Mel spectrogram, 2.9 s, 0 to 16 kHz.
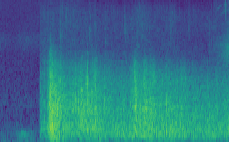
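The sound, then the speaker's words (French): A thunderstorm with pouring rain bursts in after a brief quiet moment over the crowd gathered on top of Fourvière hill in Lyon for the blessing of the Virgin after mass and the procession, on 8 December 1852: a dense, steady hiss of heavy rain with a deep rumbling undertone of thunder, loud and continuous throughout. “Cet après-midi, sur le sommet de la colline de Fourvière, la foule qui s'est amassée pour la bénédiction de la Vierge après la messe et la procession a été surprise par l'orage et la pluie battante.”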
